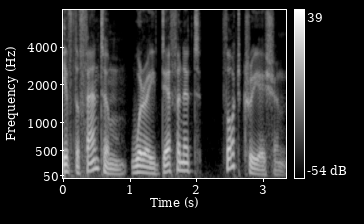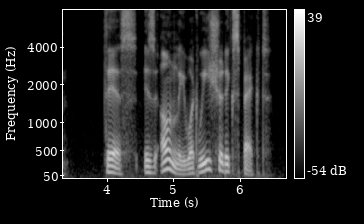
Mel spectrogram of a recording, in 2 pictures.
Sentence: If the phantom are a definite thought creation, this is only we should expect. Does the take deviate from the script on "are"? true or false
true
